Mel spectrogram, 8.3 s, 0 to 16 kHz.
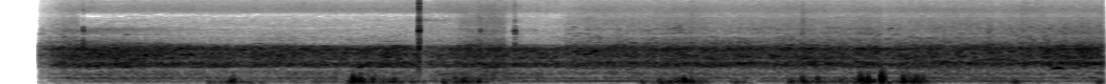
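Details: Pink-footed geese at WWT Martin Mere on 4 November 2017, spooked by a Marsh Harrier: scattered low honking bursts over a steady roar of distant flock noise.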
